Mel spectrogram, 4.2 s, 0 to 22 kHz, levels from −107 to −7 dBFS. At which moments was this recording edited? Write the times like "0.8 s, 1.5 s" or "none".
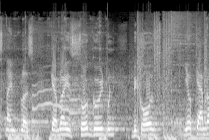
2.2 s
